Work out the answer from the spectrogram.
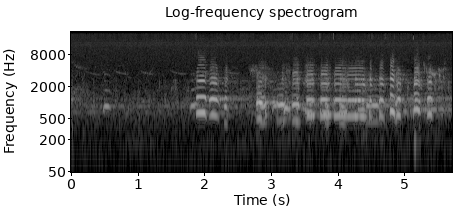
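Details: Whooper swans dancing on ice at a spring lake, quiet at first, then a burst of loud, rich trumpeting honks repeated in quick succession, several birds joining in an excited series.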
